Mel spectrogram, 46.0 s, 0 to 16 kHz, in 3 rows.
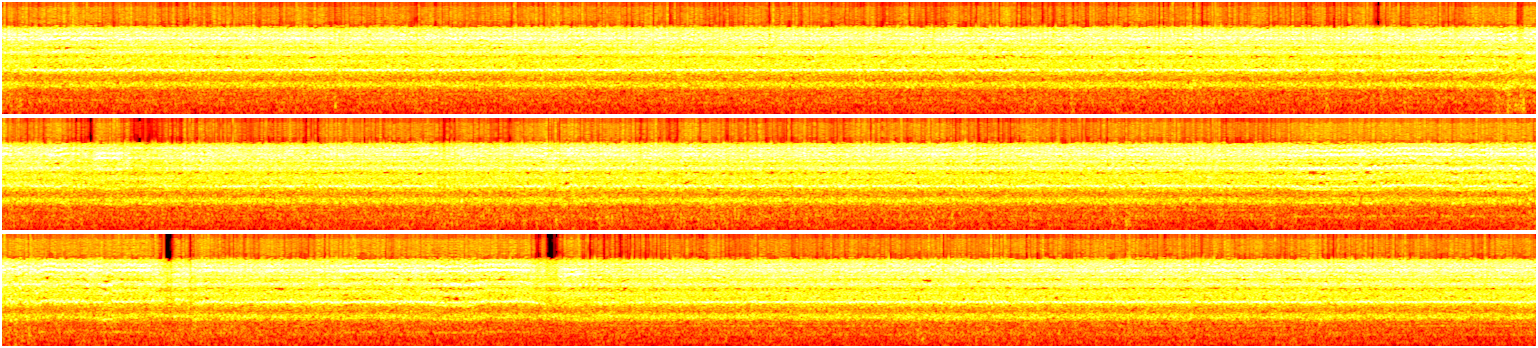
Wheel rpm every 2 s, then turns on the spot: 230, 230, 230, 230, 230, 230, 230, 230, 230, 230, 230, 230, 230, 230, 220, 220, 230, 220, 230, 230, 240, 230, 230.
none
